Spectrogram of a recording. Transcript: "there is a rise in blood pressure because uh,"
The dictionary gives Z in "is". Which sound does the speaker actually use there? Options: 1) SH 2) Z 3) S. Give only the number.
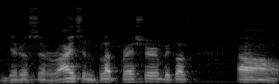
3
